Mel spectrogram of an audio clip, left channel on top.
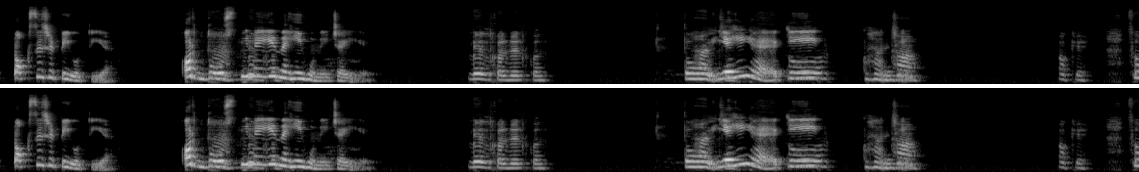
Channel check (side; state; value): both; identical; correlation 1.00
